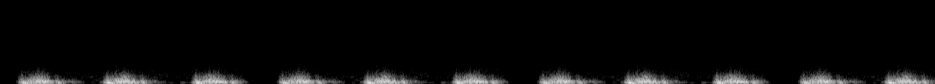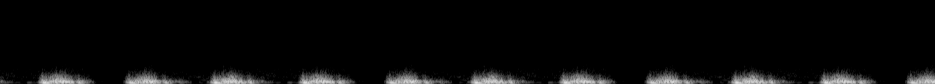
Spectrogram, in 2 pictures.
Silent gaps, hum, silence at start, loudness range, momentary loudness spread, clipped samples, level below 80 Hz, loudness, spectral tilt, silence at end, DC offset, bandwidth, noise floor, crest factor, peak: 2.59-2.69 s, 5.19-5.29 s, 7.80-7.90 s, 10.40-10.50 s, 13.01-13.11 s, 15.61-15.71 s, 18.22-18.32 s; none; 0.2 s; 1 LU; 15 LU; under 0.1%; -26 dBFS; -22 LUFS; -20.5 dB/octave; 0 s; under 0.1%; 0.7 kHz; -42 dBFS; 14 dB; -6 dBFS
